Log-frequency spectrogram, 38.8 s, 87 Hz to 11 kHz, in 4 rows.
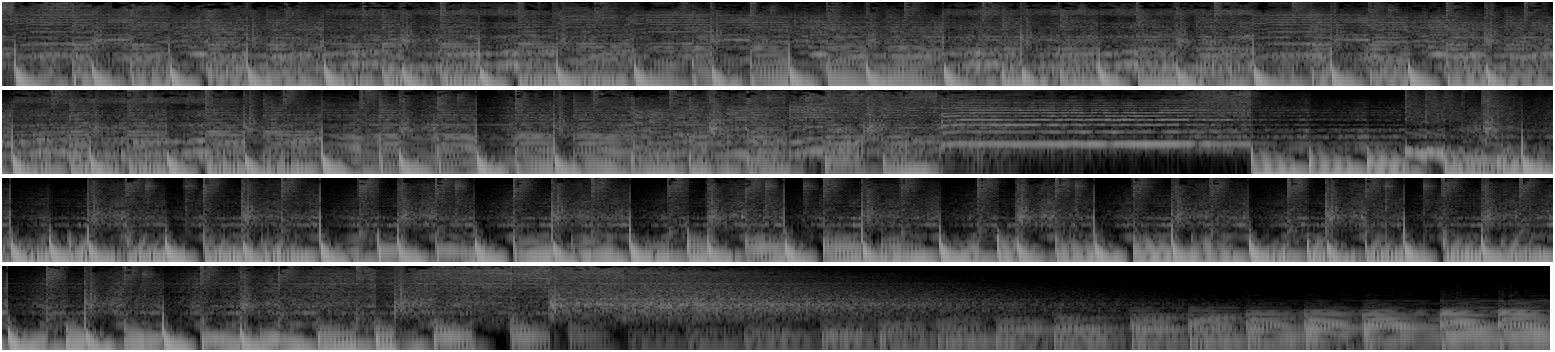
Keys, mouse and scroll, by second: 0.1 click, 0.9 Tab, 1.4 click, 2.9 Tab, 3.0 w, 3.6 Tab, 3.9 click, 4.5 shift+Tab, 5.9 click, 6.1 Tab, 6.4 ctrl+click, 6.7 ctrl+Tab, 7.4 ctrl+click, 9.3 click, 10.7 right click, 11.1 click, 11.4 space, 12.0 click, 12.1 Tab, 12.4 click, 12.4 Tab, 13.1 space, 13.9 alt+click, 14.1-14.9 alt+scroll down 1, 16.7 click, 16.7 Tab, 17.4 click, 18.1 alt+click, 18.6 Tab, 18.9 click, 20.2 click, 21.1 click, 22.0 alt+click, 22.2 scroll down 1, 23.2 Tab, 23.4 click, 23.5 click, 23.6 scroll down 1, 24.6 space, 25.1 click, 25.4 Tab, 25.7 alt+click, 26.2 Tab, 26.5 click, 26.7 alt+Tab, 27.3 alt+h, 27.9 click, 28.4 Tab, 28.8 click, 28.9 w, 29.4 `, 29.8 v, 30.4 ctrl+shift+Tab, 31.0 alt+click, 31.1 alt+Tab, 31.2-31.7 alt+scroll down 1, 31.9 Tab, 32.4 scroll down 1, 33.0-33.4 scroll down 1, 33.4 alt+click, 34.0 alt+Tab, 34.0 alt+click, 34.2 alt+Tab, 36.7 Tab, 37.8 alt+scroll down 1.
